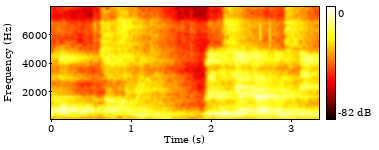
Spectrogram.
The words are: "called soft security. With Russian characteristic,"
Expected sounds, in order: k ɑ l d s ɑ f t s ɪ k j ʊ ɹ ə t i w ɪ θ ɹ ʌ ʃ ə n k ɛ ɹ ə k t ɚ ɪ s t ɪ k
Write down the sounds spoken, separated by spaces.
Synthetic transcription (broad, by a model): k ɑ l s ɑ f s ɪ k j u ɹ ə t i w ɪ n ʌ s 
